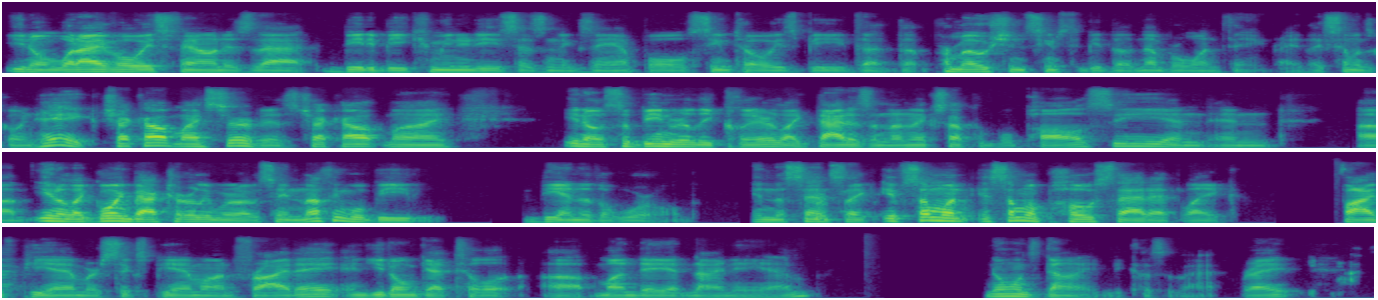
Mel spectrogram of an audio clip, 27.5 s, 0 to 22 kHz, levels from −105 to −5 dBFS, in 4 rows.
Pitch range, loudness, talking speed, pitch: 85-115 Hz, -31 LUFS, 240 wpm, 100 Hz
